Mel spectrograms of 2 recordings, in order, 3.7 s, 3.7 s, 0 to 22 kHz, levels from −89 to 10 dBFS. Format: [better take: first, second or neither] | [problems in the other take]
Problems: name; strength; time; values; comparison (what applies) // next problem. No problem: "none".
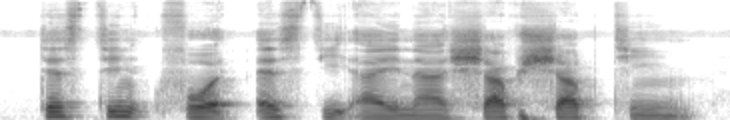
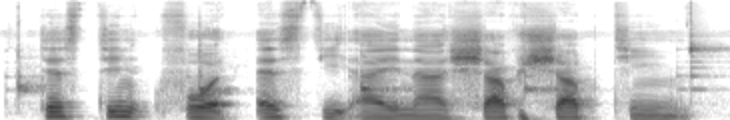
first | noise reduction (neural mask model RNNoise)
